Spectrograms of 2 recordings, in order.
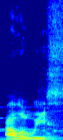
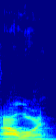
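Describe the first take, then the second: First: The name does not sound like alloy. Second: The name sounds like the word alloy. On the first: The speaker calls it right. "That's how you pronounce that" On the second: The speaker calls it wrong. "Not alloy"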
